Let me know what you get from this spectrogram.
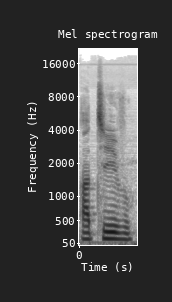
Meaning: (adjective) 1. active 2. top (of or relating to the dominant partner in a sexual relationship, usually the one who penetrates); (noun) asset (something or someone of any value)
- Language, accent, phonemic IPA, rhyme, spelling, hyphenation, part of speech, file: Portuguese, Brazil, /aˈt͡ʃi.vu/, -ivu, ativo, a‧ti‧vo, adjective / noun / verb, Pt-br-ativo.ogg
